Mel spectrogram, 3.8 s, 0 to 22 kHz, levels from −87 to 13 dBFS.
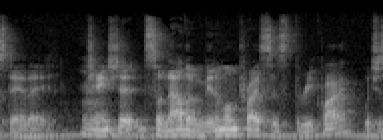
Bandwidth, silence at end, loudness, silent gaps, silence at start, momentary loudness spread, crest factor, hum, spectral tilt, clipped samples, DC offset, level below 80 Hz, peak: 14.5 kHz; 0 s; -23 LUFS; none; 0 s; 11 LU; 16 dB; none; -5 dB/octave; under 0.1%; under 0.1%; -44 dBFS; -6 dBFS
